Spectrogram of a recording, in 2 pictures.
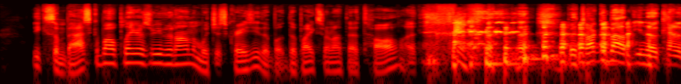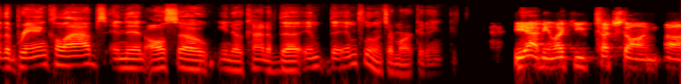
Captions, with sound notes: I think some basketball players, are even on them, which is crazy that the bikes are not that tall. (laughter) But talk about, you know, kind of the brand collabs and then also, you know, kind of the influencer marketing, Yeah. I mean, like you touched on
